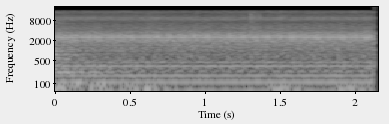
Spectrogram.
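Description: Steady electrical mains hum from the audio system: a low buzz with a stack of even overtones, over a layer of hiss.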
